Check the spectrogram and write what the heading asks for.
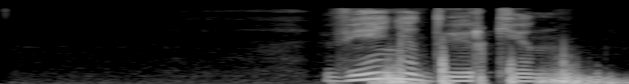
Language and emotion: Russian, neutral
